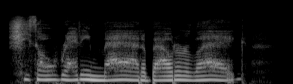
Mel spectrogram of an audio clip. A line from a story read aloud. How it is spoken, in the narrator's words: she whispered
